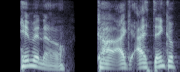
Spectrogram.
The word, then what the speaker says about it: Himino: Himino. God, I I think of Pimento. I'm like, okay, what what rhymes with Pimento? Himino.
